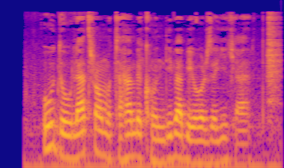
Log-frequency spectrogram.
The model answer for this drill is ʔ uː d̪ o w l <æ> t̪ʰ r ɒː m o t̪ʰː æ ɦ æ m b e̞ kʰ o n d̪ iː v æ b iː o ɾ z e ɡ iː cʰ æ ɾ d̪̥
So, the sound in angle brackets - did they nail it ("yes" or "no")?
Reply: yes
